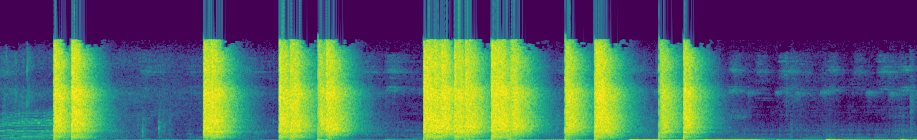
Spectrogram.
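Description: Firecrackers buried in the ground during Ramadan go off outdoors in a loud series of sharp bangs, some single and some in quick clusters, with rumbling thumps toward the end.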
